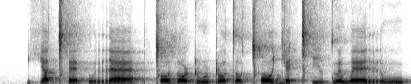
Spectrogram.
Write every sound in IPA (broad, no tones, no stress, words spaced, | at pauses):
çaǀʰɛhuræ | ǀɔzɔʈu ʈɔtɔǀʰɔ ɟɛǀʰi tʷɛwɛ ru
